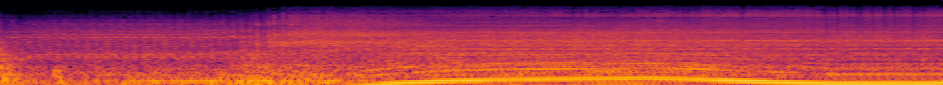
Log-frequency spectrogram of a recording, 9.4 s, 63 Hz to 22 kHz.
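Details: M35A2 military truck 148 after sitting long, cranked without ether, clean fuel and tank: even starter churn about four beats a second, never fires; no fuel reaching injection pump, owner suspects air in system; cranking no-start.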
